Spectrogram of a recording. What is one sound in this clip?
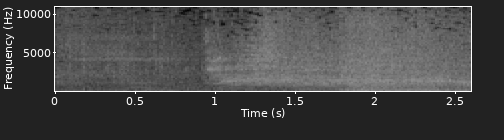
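A huge beast stomps heavily close by.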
